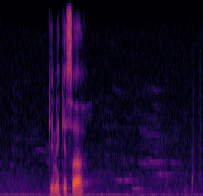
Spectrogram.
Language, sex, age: Southern Sotho, male, 27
